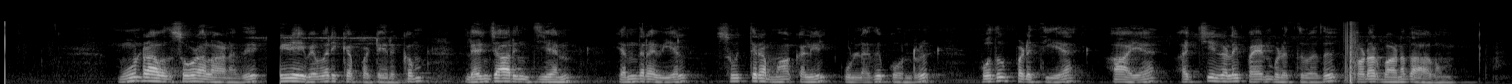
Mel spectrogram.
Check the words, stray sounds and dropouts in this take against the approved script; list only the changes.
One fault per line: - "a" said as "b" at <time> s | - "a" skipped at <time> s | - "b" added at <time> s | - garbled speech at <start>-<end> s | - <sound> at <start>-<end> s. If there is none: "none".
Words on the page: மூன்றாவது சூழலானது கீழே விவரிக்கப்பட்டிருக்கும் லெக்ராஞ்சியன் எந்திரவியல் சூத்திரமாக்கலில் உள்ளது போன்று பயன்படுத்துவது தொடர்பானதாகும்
- dropout at 2.7-2.8 s
- "பொதுப்படுத்திய ஆய அச்சுகளைப்" added at 9.8 s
